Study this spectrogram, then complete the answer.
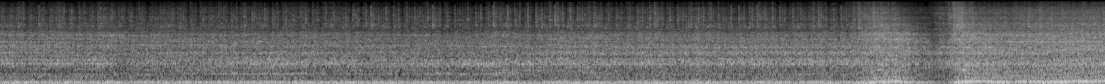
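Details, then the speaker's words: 1969 Plymouth Road Runner 440 V8 with rebuilt carburetor and new exhaust, on arrival as a project: even, lumpy idle held steady, then a quick throttle blip; smooth, healthy engine. "It sounds good though. Sounds really good. Oh man, there's nothing better than that smell. Best smell in the world. A nice smooth idle."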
